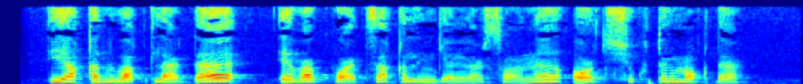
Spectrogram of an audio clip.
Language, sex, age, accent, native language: Uzbek, female, 18-24, Navoiy, Uzbek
